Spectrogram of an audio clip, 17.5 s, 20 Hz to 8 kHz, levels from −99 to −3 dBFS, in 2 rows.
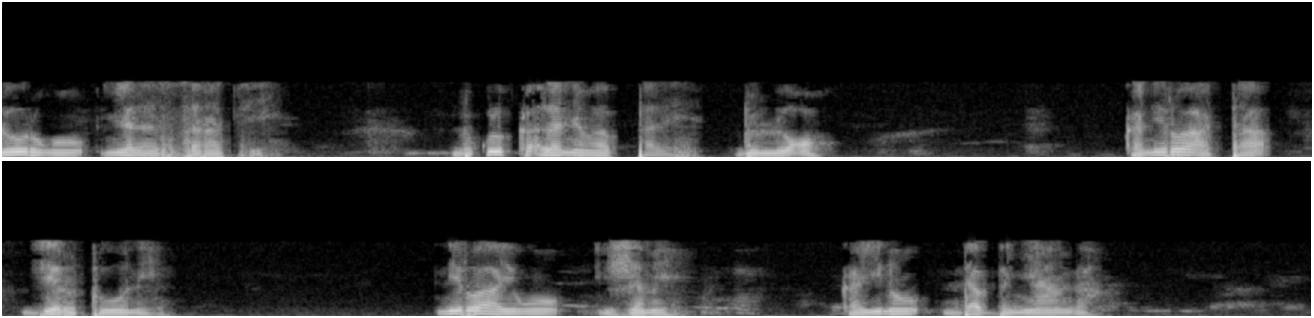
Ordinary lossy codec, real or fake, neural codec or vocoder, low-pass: AAC, 16 kbps; real; none; 7.2 kHz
